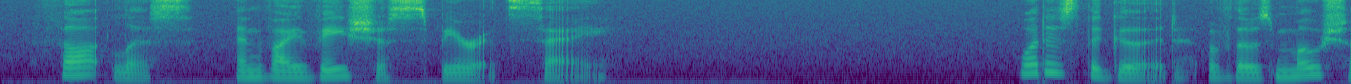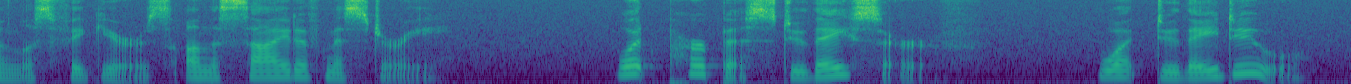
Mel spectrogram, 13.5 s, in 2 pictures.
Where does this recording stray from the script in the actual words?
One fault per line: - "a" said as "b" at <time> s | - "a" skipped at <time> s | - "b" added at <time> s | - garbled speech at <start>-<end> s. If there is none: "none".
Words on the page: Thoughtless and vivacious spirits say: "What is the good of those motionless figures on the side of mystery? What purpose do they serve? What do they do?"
none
